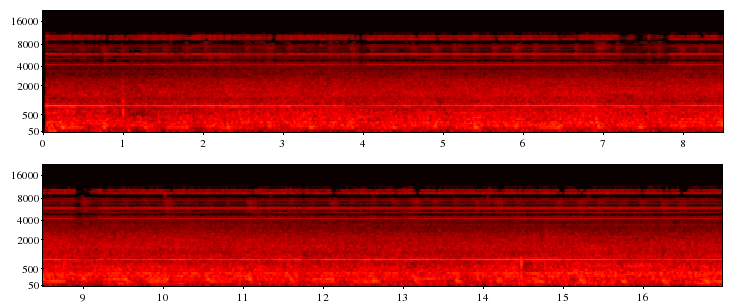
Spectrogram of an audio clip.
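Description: A thin stream of tap water running steadily into a bathroom sink, a faint even trickle. A steady thin high tone sounds along with it throughout.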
